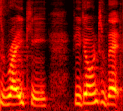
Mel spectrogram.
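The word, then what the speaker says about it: Reiki: I always wrong raiki people call it raiky and sometimes I find myself saying that too as if I'm just trying to to help them feel less embarrassed about saying it wrong but it is raiki if you go into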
